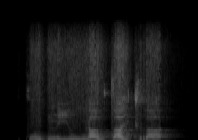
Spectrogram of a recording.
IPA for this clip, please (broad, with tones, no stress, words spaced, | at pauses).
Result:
kwu˥˩ʔniː˧w ŋa˧wda˥˩j kra˨˩k̚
